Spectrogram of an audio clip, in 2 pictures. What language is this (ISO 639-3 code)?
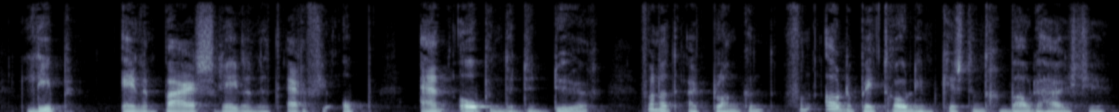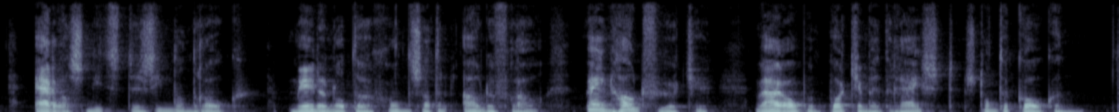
nld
